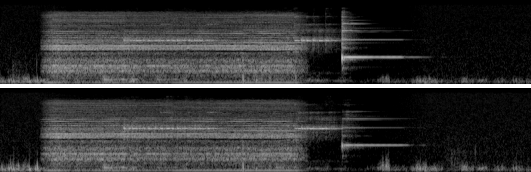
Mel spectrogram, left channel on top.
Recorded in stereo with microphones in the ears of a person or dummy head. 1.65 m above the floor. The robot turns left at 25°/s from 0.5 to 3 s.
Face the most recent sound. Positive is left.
turn(degrees=35)  # may be behind; listen again after turning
